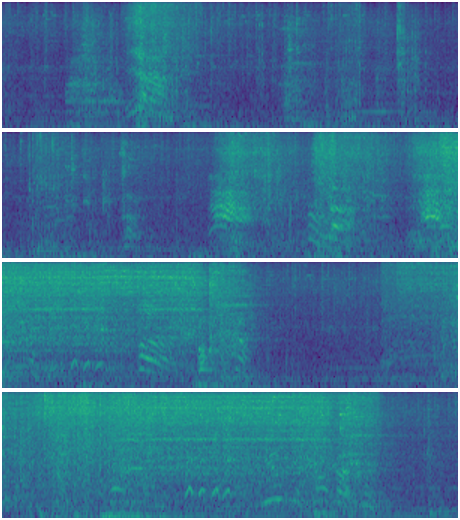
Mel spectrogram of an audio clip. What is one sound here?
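A chainsaw engine roars and revs in bursts.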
